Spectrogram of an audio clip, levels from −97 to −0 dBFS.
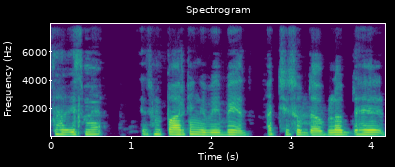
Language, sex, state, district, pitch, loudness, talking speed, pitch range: Hindi, male, Uttar Pradesh, Hamirpur, 155 Hz, -20 LUFS, 145 wpm, 145-160 Hz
